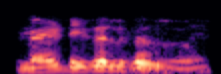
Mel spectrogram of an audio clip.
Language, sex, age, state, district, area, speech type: Urdu, female, 18-30, Delhi, Central Delhi, urban, conversation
